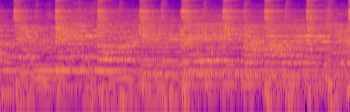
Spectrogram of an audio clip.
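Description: Karaoke: women singing along to a backing track with a steady beat.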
